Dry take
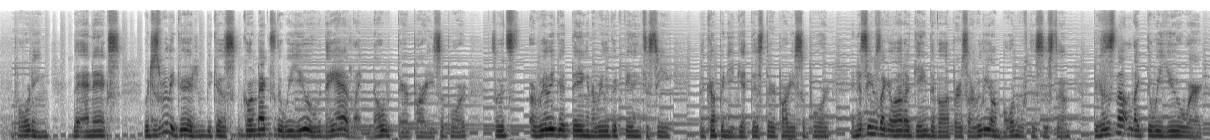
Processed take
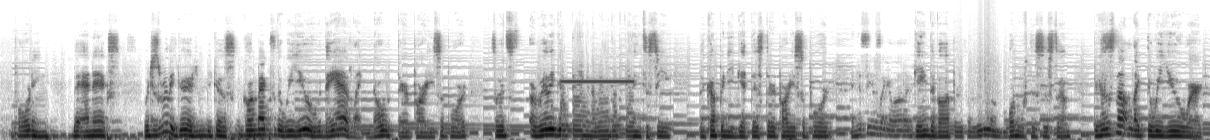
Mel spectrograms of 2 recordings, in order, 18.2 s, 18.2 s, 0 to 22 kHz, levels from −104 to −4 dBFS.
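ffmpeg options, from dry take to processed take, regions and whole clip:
-filter_complex "[0:a]asettb=1/sr,asplit=3[s0][s1][s2];[s0]atrim=end=0.474[s3];[s1]atrim=start=0.47:end=4.13,asetpts=PTS-STARTPTS,afade=t=in:d=0.004:c=qsin,afade=t=out:st=3.656:d=0.004:c=qsin,lowpass=f=2700:p=1,equalizer=f=68:w=1.8:g=13,aecho=1:1:279:0.0668,atrim=end_sample=161406[s4];[s2]atrim=start=4.126[s5];[s3][s4]acrossfade=d=0.004:c1=hsin:c2=qsin[s6];[s6][s5]acrossfade=d=0.004:c1=qsin:c2=hsin,asettb=1/sr,asplit=3[s7][s8][s9];[s7]atrim=end=8.404[s10];[s8]atrim=start=8.4:end=9.5,asetpts=PTS-STARTPTS,afade=t=in:d=0.004:c=qsin,afade=t=out:st=1.096:d=0.004:c=qsin,bandreject=f=60:t=h:w=6,bandreject=f=120:t=h:w=6,bandreject=f=180:t=h:w=6,bandreject=f=240:t=h:w=6,bandreject=f=300:t=h:w=6,bandreject=f=360:t=h:w=6,bandreject=f=420:t=h:w=6,bandreject=f=480:t=h:w=6,bandreject=f=540:t=h:w=6,volume=20,asoftclip=hard,volume=0.0501,aeval=exprs='val(0)+0.0282*sin(2*PI*2000*n/s)':c=same[s11];[s9]atrim=start=9.496[s12];[s10][s11]acrossfade=d=0.004:c1=hsin:c2=qsin[s13];[s13][s12]acrossfade=d=0.004:c1=qsin:c2=hsin,asettb=1/sr,asplit=3[s14][s15][s16];[s14]atrim=end=12.394[s17];[s15]atrim=start=12.39:end=13.7,asetpts=PTS-STARTPTS,afade=t=in:d=0.004:c=qsin,afade=t=out:st=1.306:d=0.004:c=qsin,asplit=2[s18][s19];[s19]adelay=46,volume=0.355[s20];[s18][s20]amix=inputs=2:normalize=0,atrim=end_sample=57771,acompressor=threshold=0.0398:ratio=16:attack=3.2:release=140:knee=1:detection=peak,asuperstop=centerf=5000:order=4:qfactor=3.2[s21];[s16]atrim=start=13.696[s22];[s17][s21]acrossfade=d=0.004:c1=hsin:c2=qsin[s23];[s23][s22]acrossfade=d=0.004:c1=qsin:c2=hsin,asettb=1/sr,asplit=3[s24][s25][s26];[s24]atrim=end=14.314[s27];[s25]atrim=start=14.31:end=15.14,asetpts=PTS-STARTPTS,afade=t=in:d=0.004:c=qsin,afade=t=out:st=0.826:d=0.004:c=qsin,bandpass=f=220:t=q:w=1.7,acrusher=bits=4:mode=log:mix=0:aa=0.000001[s28];[s26]atrim=start=15.136[s29];[s27][s28]acrossfade=d=0.004:c1=hsin:c2=qsin[s30];[s30][s29]acrossfade=d=0.004:c1=qsin:c2=hsin,afftdn=nr=16:nf=-34,acrossover=split=4700[s31][s32];[s32]acompressor=threshold=0.0178:ratio=4:attack=1:release=60[s33];[s31][s33]amix=inputs=2:normalize=0,bass=f=250:g=7,treble=f=4000:g=-10"

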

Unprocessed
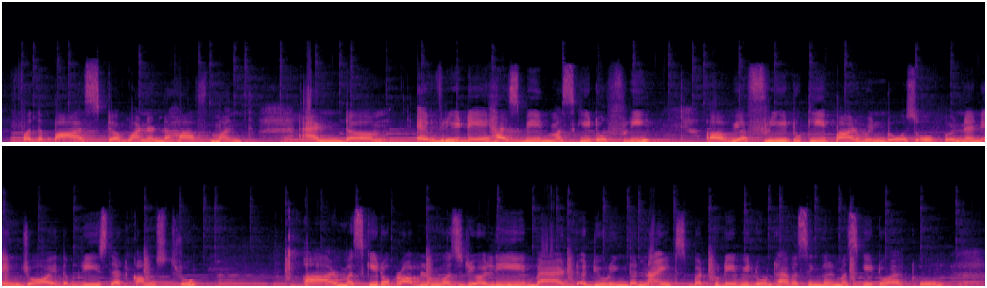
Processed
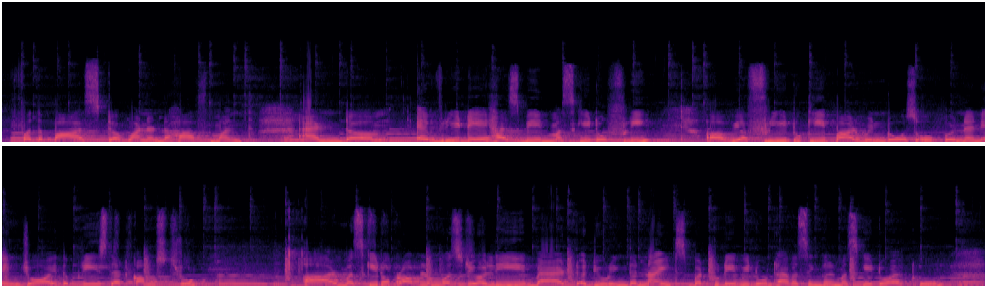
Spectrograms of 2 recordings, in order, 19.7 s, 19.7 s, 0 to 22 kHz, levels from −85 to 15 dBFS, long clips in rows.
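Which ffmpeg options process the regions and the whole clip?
-filter_complex "[0:a]asettb=1/sr,asplit=3[s0][s1][s2];[s0]atrim=end=10.534[s3];[s1]atrim=start=10.53:end=14.67,asetpts=PTS-STARTPTS,afade=t=in:d=0.004:c=qsin,afade=t=out:st=4.136:d=0.004:c=qsin,highpass=300,aecho=1:1:129|258|387:0.178|0.0587|0.0194,atrim=end_sample=182574[s4];[s2]atrim=start=14.666[s5];[s3][s4]acrossfade=d=0.004:c1=hsin:c2=qsin[s6];[s6][s5]acrossfade=d=0.004:c1=qsin:c2=hsin,highpass=250,equalizer=f=8100:w=3.1:g=-10.5,acompressor=threshold=0.0447:ratio=2"

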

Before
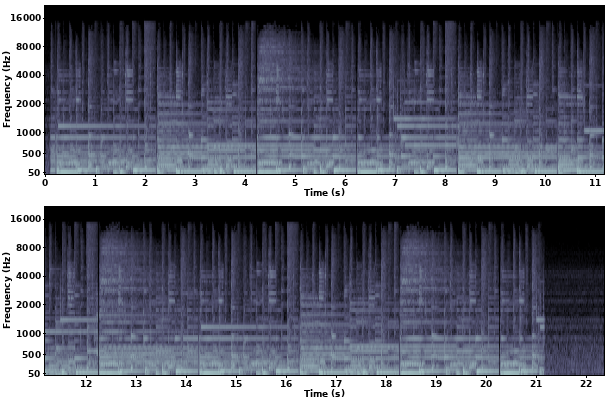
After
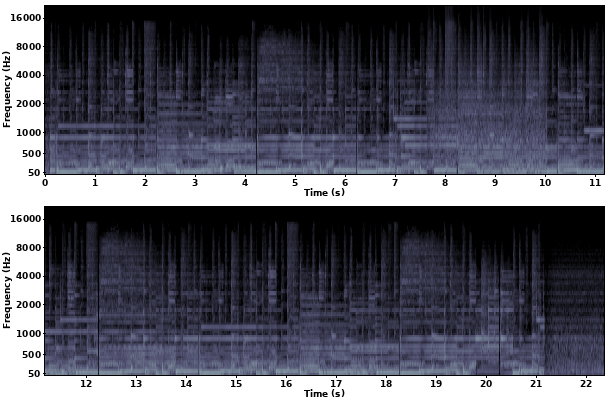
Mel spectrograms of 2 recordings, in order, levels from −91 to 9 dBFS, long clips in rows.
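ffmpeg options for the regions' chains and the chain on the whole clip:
-filter_complex "[0:a]asettb=1/sr,asplit=3[s0][s1][s2];[s0]atrim=end=3.364[s3];[s1]atrim=start=3.36:end=4.14,asetpts=PTS-STARTPTS,afade=t=in:d=0.004:c=qsin,afade=t=out:st=0.776:d=0.004:c=qsin,highpass=140,equalizer=f=170:t=q:w=4:g=7,equalizer=f=420:t=q:w=4:g=-4,equalizer=f=2200:t=q:w=4:g=6,equalizer=f=3900:t=q:w=4:g=-4,equalizer=f=6800:t=q:w=4:g=-8,lowpass=f=8700:w=0.5412,lowpass=f=8700:w=1.3066,asplit=2[s4][s5];[s5]adelay=24,volume=0.668[s6];[s4][s6]amix=inputs=2:normalize=0,atrim=end_sample=34398[s7];[s2]atrim=start=4.136[s8];[s3][s7]acrossfade=d=0.004:c1=hsin:c2=qsin[s9];[s9][s8]acrossfade=d=0.004:c1=qsin:c2=hsin,asettb=1/sr,asplit=3[s10][s11][s12];[s10]atrim=end=7.624[s13];[s11]atrim=start=7.62:end=10.03,asetpts=PTS-STARTPTS,afade=t=in:d=0.004:c=qsin,afade=t=out:st=2.406:d=0.004:c=qsin,equalizer=f=82:w=1.9:g=-9,volume=56.2,asoftclip=hard,volume=0.0178[s14];[s12]atrim=start=10.026[s15];[s13][s14]acrossfade=d=0.004:c1=hsin:c2=qsin[s16];[s16][s15]acrossfade=d=0.004:c1=qsin:c2=hsin,asettb=1/sr,asplit=3[s17][s18][s19];[s17]atrim=end=19.784[s20];[s18]atrim=start=19.78:end=20.53,asetpts=PTS-STARTPTS,afade=t=in:d=0.004:c=qsin,afade=t=out:st=0.746:d=0.004:c=qsin,highpass=580,lowpass=3300,aecho=1:1:1.1:0.31,atrim=end_sample=33075[s21];[s19]atrim=start=20.526[s22];[s20][s21]acrossfade=d=0.004:c1=hsin:c2=qsin[s23];[s23][s22]acrossfade=d=0.004:c1=qsin:c2=hsin,aecho=1:1:1.2:0.32,acompressor=threshold=0.0141:ratio=6"

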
